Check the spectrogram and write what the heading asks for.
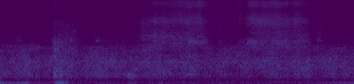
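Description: Near silence: faint outdoor background hiss, with a few soft high swishes around the middle.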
